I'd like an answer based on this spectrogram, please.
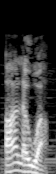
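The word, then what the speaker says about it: الهوى: Le dernier mot marron, se prononce « alawa ».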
